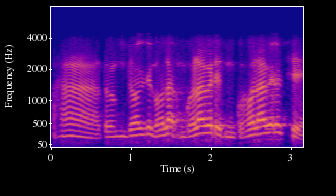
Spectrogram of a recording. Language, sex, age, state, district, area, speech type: Bengali, male, 18-30, West Bengal, Malda, rural, conversation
